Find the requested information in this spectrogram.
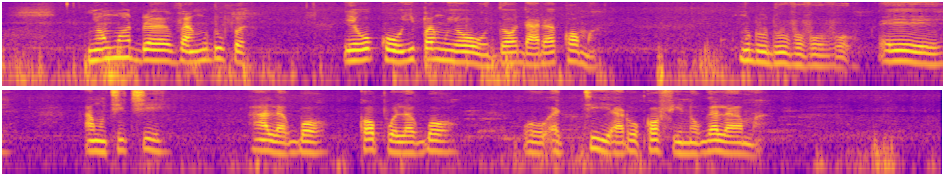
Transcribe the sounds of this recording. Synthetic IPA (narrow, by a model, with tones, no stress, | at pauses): ɲɔ̃˦ŋ˦ã˦ɖə˦va˨ŋũ˦ɖu˦ɸə˦ | je˦wo˦ko˦˨ji˦ɸə˦ŋũ˦ja˦wo˦wo˨d̪ɔ˦d̪a˨ɖə˦kɔ˦mə̃˨ | ŋũ˦ɖu˦ɖu˦vo˨vo˨vo̰˨e˦je˦ | a˨ŋũ˨t͡ʃi˦t͡ɕi˦ | ɦa˦lə˨ɡ͡bɔ˦kɔ˦plə˨ɡ͡bɔ˦ | wo˨e˨t̪i˦a˨ɖə˦o˨kɔ˦fi˨nõ˨ɡə˦lə˨˦mə̃˨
